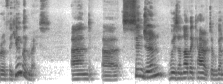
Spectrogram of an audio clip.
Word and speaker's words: St. John: now to this character Sinjin it looks like st. john by the way but it's pronounced Sinjin he's kind of key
